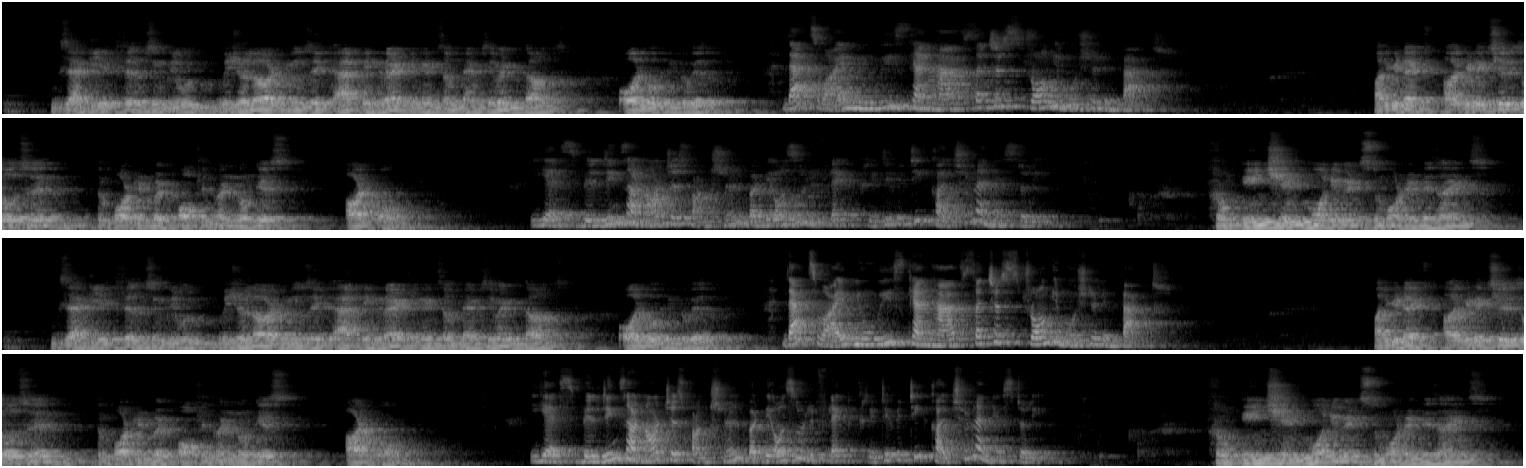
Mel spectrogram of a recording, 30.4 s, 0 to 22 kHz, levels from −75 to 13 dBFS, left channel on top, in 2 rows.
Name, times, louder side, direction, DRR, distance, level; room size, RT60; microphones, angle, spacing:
voice 1, 0.5-5.5 6.2-7.2 13.7-15.9 16.2-18.0 18.7-19.3 27.3-30.0, equal, 15° right, -6 dB, 0.5 m, -24 dB
voice 2, 7.8-11.7 20.5-25.6, right 3 dB, 80° right, 3 dB, 0.5 m, -28 dB
3.0 x 2.3 x 4.0 m, 1.2 s
head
